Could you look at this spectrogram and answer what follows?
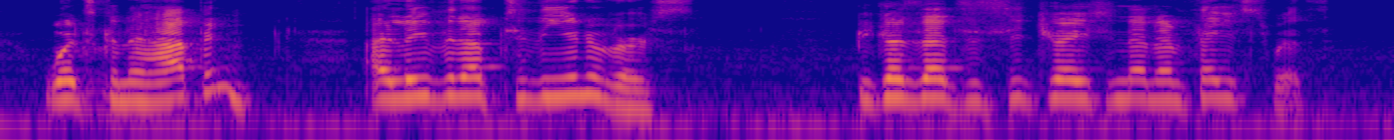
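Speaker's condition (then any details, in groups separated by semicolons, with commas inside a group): Cerebral palsy; voice excited at first, then calms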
